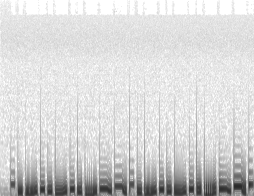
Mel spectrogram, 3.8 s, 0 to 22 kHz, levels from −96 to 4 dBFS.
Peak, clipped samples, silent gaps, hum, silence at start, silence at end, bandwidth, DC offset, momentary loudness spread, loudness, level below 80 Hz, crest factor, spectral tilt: -8 dBFS; under 0.1%; none; none; 0.15 s; 0 s; 1.5 kHz; under 0.1%; 5 LU; -23 LUFS; -28 dBFS; 12 dB; -11.5 dB/octave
